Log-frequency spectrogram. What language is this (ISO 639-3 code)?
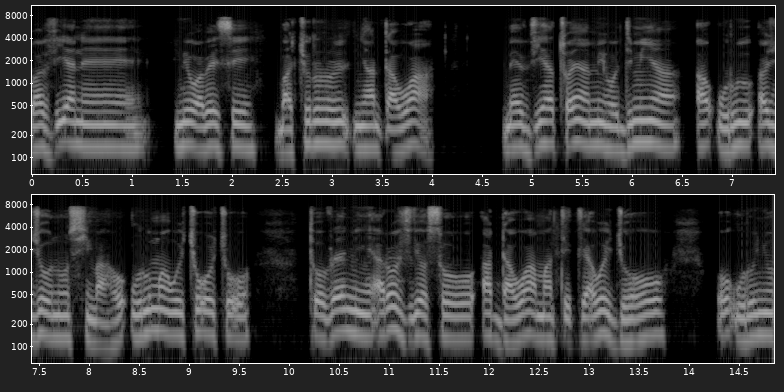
bmq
